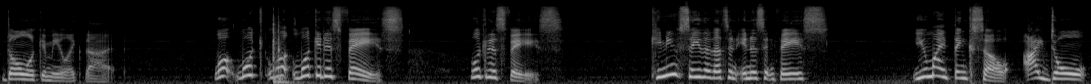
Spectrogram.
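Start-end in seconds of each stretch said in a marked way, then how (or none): 2.1-10.9 mock indignation. Santa mock-accusing the puppet.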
